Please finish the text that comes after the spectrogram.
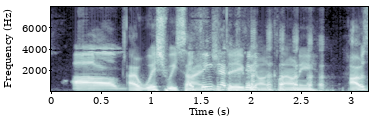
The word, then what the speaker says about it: Clowney: Yeah, you got Clowney.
